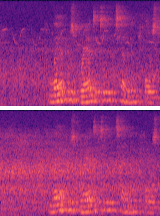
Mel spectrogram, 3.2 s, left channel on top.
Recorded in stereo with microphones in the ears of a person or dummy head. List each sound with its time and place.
1.0 s a woman speaking: 35° left (ahead or behind), 3 m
